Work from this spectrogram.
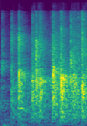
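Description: Scattered claps from a small audience at a boys' lacrosse team gathering, a short patchy burst of applause with a handful of hands clapping unevenly.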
